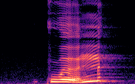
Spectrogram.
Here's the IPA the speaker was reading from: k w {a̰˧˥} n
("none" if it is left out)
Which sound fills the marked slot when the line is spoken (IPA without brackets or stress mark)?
ə̰˧˥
